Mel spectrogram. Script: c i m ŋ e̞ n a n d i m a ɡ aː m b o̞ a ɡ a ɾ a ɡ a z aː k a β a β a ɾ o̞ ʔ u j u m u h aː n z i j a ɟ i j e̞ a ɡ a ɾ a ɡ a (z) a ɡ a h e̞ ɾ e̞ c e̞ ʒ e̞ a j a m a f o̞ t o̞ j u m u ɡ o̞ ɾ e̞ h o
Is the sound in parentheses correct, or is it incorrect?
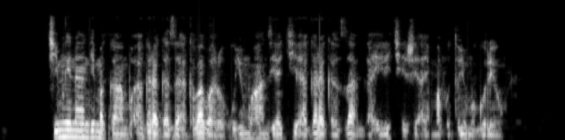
correct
